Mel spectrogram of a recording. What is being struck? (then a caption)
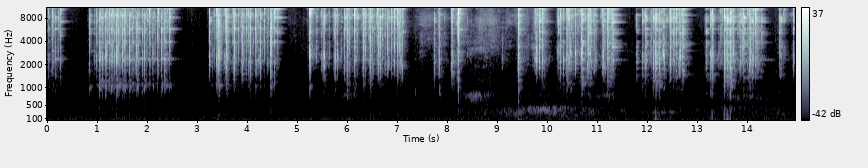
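Stainless steel wire cooling rack. Fingers wearing metal thimbles tap and scratch a medium stainless steel wire cooling rack with thin rods, close to the microphone. Bursts of rapid, bright, tinny clicking and rattling, almost all high-frequency, are separated by brief pauses. Each tap dies away almost instantly with little ring.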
